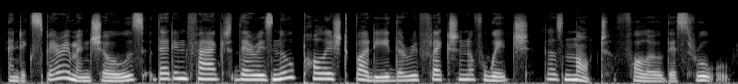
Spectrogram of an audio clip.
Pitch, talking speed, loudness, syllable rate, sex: 210 Hz, 165 wpm, -15 LUFS, 4.3 syllables/s, female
